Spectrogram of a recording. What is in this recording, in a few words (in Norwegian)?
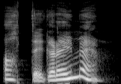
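"attægløymæ", Hemsedal dialect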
